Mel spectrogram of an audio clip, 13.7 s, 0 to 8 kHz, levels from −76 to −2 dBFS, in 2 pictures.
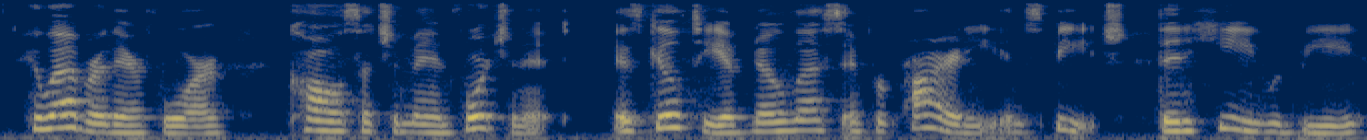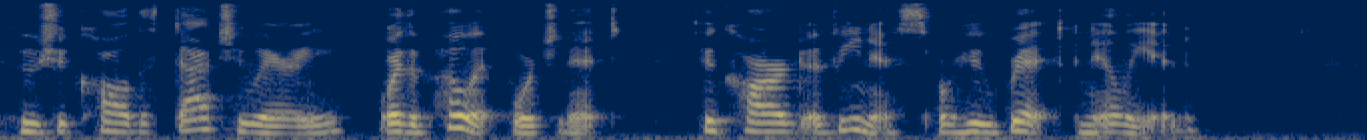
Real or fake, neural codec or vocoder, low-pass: real; none; 7.2 kHz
